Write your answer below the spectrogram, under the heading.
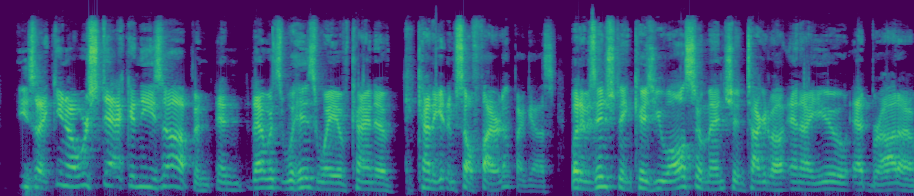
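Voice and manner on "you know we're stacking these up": rough, gritty, raspy, pitched-up voice. Retelling what a man said during cold calls: imitating T J McWilliams's raspy voice. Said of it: "he had a real raspy voice".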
